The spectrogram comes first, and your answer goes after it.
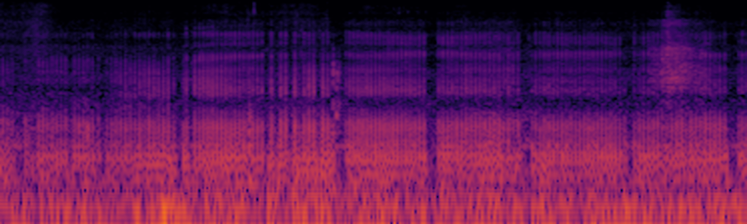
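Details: Indoor Persian cat kept as a pet, giving a continuous deep purr, a fast regular throb with slight swells in loudness.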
